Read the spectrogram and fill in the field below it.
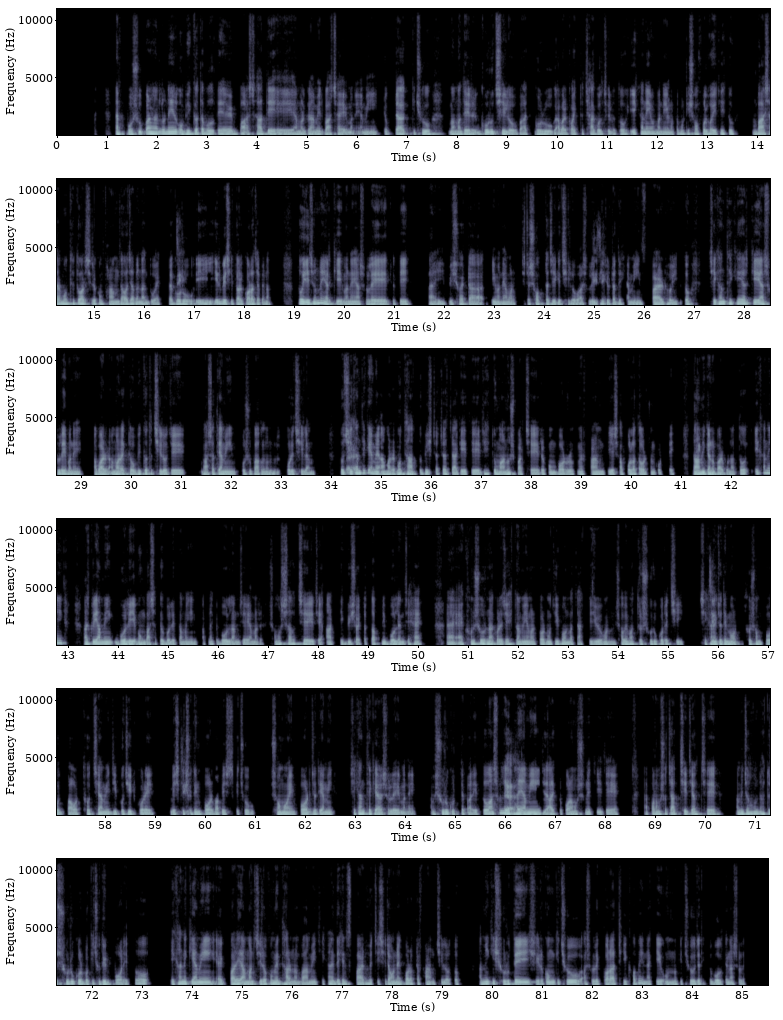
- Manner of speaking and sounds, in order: "পশুপালনের" said as "পশুপায়ালনের"; in English: "Inspired"; other noise
- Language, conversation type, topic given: Bengali, advice, কাজের জন্য পর্যাপ্ত সম্পদ বা সহায়তা চাইবেন কীভাবে?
